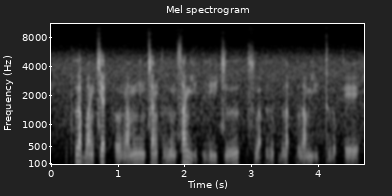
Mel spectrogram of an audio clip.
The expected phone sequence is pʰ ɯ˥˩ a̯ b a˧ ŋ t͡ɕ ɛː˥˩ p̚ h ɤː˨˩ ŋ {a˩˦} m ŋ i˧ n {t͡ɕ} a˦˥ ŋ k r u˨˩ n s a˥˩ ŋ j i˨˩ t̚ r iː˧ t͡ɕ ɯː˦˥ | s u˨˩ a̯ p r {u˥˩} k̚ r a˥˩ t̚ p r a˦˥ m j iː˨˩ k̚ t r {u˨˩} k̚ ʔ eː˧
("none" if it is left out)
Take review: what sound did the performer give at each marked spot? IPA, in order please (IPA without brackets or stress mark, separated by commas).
a˦˥, t͡ɕ, u˥˩, o˨˩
